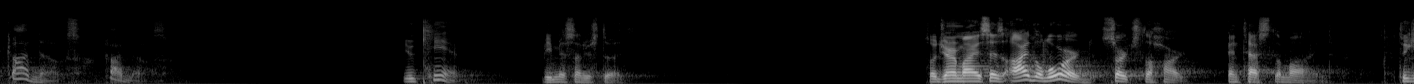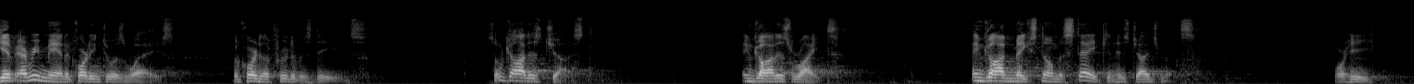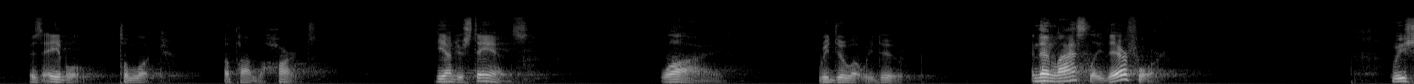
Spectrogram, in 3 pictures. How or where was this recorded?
large echoing room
